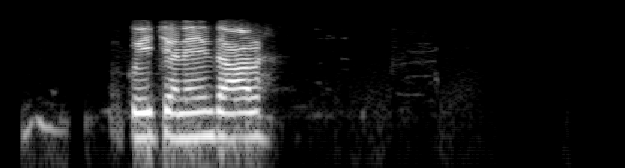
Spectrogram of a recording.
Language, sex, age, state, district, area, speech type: Dogri, male, 30-45, Jammu and Kashmir, Jammu, rural, conversation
